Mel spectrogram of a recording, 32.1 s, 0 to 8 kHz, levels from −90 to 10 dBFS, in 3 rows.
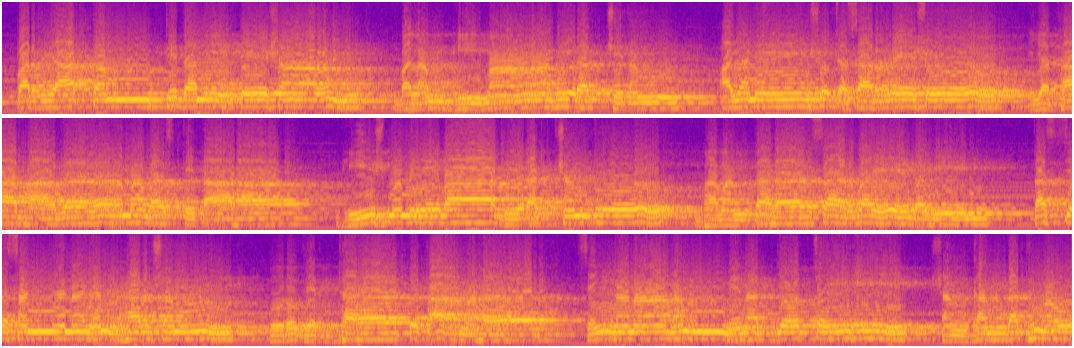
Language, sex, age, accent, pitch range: Hindi, male, 60-79, native, 110-140 Hz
